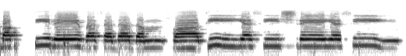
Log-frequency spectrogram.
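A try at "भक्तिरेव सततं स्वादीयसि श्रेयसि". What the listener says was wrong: Only the Mahapranas again you have to concentrate.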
